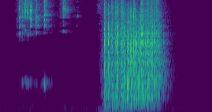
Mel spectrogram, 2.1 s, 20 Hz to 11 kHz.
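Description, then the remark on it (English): A player in a tabletop game rolls dice to defend, two plus two more for charm: a few quick, light rattles of dice being shaken, then a dense burst of clattering as they tumble across a hard surface, fairly loud, with no talking. “Well, no, I'll roll 2 and then 2 for charm.”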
